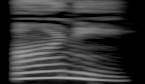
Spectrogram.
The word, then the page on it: ಆಣಿ: āṇi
